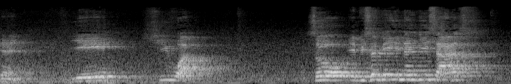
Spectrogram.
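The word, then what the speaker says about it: ישוע: Sa Hebrew, ang tawag niya Yeshua. Okay? Anong pronunciation yan? Yeshua.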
